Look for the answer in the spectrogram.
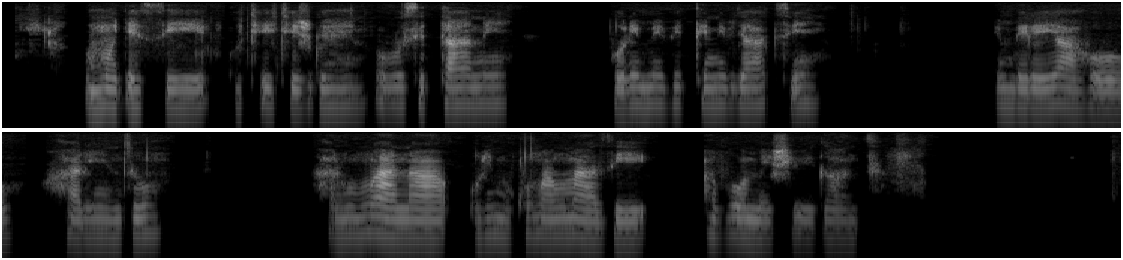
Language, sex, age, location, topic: Kinyarwanda, female, 50+, Kigali, health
